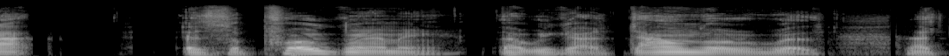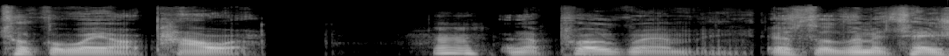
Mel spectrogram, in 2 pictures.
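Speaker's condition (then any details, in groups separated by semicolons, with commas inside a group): Tongue cancer; tongue paralyzed by tumor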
